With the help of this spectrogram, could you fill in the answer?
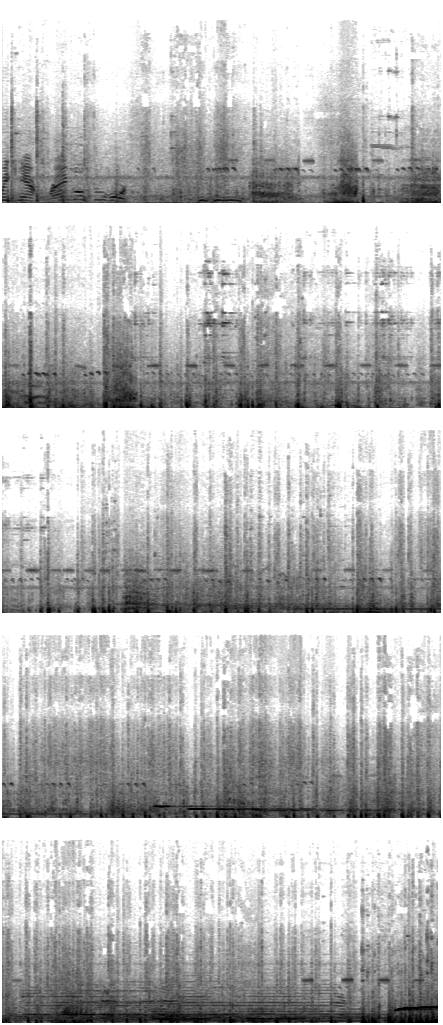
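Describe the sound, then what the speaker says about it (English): Horses gallop with rapid, continuous hoof clatter and neigh now and then in the video game Red Dead Redemption, while voices talk over the busy game soundtrack. "Let's see if we can't wrangle some horses."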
